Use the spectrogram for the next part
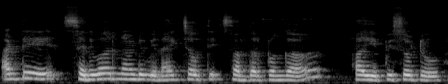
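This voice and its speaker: A woman's voice: on the high side, fairly even intonation, unhurried, warm tone. A woman host recapping a TV serial episode in a chatty, friendly way. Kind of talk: casual serial recap narration.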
